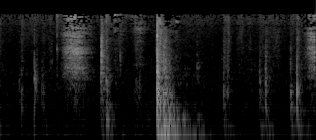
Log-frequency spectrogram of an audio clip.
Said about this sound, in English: Shut the door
